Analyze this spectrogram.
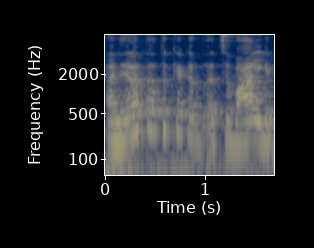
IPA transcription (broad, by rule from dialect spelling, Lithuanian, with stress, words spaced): ɐ ˈnʲeːrɐ ˈtoːkʲɛ kɐt ɐtʲsʲɪˈʋɐlʲɡʲeː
